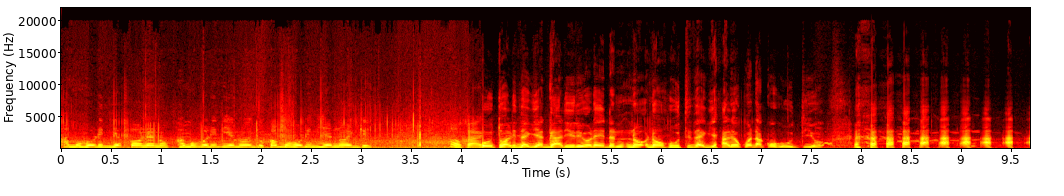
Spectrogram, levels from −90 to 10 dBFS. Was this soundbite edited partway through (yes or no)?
no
